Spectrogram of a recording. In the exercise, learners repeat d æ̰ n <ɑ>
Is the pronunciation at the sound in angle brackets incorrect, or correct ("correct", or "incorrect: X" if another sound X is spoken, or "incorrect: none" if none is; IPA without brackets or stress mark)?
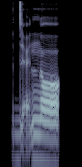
incorrect: ɒ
